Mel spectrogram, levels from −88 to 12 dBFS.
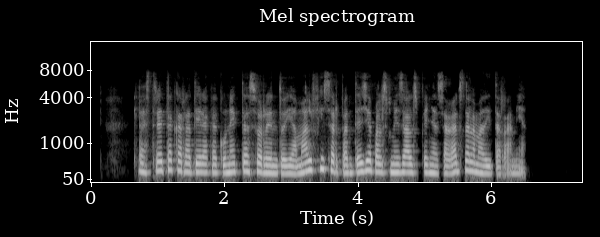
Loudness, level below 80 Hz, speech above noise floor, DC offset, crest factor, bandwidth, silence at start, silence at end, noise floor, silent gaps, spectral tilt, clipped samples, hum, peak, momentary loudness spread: -18 LUFS; -56 dBFS; 69 dB; under 0.1%; 14 dB; 7.6 kHz; 0.7 s; 0.85 s; -87 dBFS; none; -7.5 dB/octave; under 0.1%; none; -4 dBFS; 7 LU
